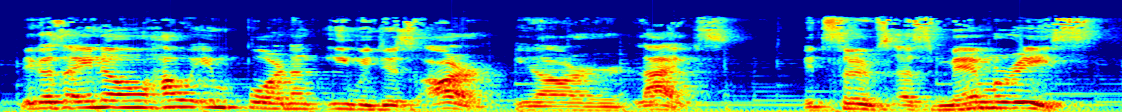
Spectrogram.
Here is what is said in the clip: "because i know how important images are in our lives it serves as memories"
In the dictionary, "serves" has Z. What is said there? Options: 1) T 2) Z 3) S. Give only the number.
3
